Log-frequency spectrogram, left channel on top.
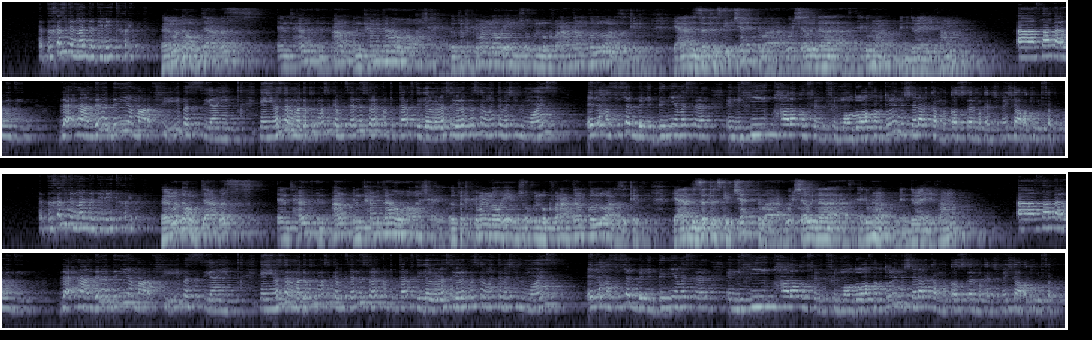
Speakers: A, on the left; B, on the right.
A: طب دخلت الماده دي ليه طيب
B: يعني الماده ممتعه بس الامتحان الامتحان بتاعها هو اوحش حاجه والفكره كمان ان هو ايه مش اوبن بوك فانا هعتمد كله على ذاكرتي يعني انا بالذات السكتشات تبقى وحشه قوي ان انا اجيبها من دماغي فاهمه
A: اه صعبة قوي دي لا احنا عندنا الدنيا معرفش ايه بس يعني يعني مثلا لما دكتور مثلا كانت بتسألنا سؤال كنت بتعرف تجاوب يعني مثلا يقولك مثلا وانت ماشي في المعز ايه اللي حسسك بان الدنيا مثلا ان في حركة في ال- في الموضوع فبتقول ان الشارع كان مكسر ما كانش ماشي على طول ف...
